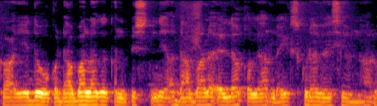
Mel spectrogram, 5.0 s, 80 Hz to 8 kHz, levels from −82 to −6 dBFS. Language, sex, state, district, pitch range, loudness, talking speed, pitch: Telugu, male, Andhra Pradesh, Sri Satya Sai, 105-115 Hz, -17 LUFS, 165 wpm, 110 Hz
